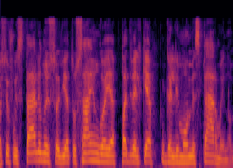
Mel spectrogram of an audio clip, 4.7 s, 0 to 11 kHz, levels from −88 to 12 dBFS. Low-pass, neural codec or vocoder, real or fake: 7.2 kHz; none; real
